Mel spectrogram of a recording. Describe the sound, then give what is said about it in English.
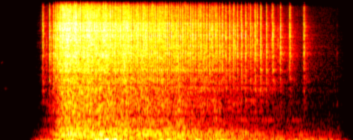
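Rapid ratcheting clicks of a spun prize wheel run dense and steady at first, then space out into separate ticks as the wheel slows and stops. “let's go ahead and spin that wheel”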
